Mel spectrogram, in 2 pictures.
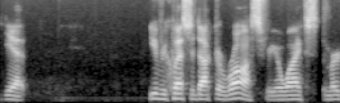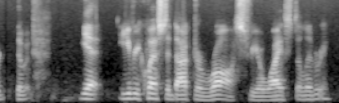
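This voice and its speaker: A man at a screenplay table read playing a formal, condescending doctor with veiled menace and a measured, guarded delivery. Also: mid-range voice, steady tone, darkish tone, dry recording, lightly acted. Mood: defensive.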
